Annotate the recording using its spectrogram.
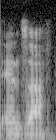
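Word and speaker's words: N'Zoth: I'm not sure how to pronounce that one with the N on the right there. Enzoth? Enzoth. Okay, so it is just Enzoth.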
